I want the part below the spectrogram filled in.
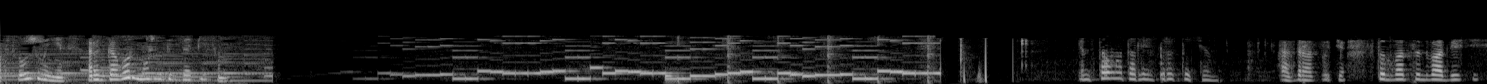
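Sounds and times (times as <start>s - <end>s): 
speech: 0.2s - 2.5s, 11.2s - 14.8s
electronic hold melody on a telephone line during call transfer: 1.0s - 9.5s
rhythmic beat in telephone hold music: 3.8s - 9.5s.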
